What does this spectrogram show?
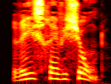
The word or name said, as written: rigsrevision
